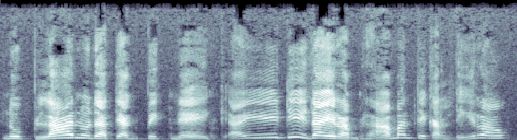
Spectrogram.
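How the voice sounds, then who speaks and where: Highish-voiced Ilocano village neighbor woman. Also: sing-song, normal speed, a bit bright, no room sound. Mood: questioning. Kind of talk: Ilocano comedy radio drama acting.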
